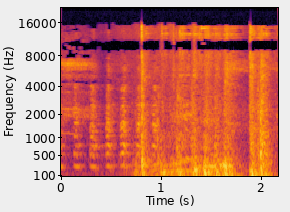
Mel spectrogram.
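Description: A hard-shell suitcase tumbling down carpeted stairs: a quick run of dull thumps, one per step, growing louder, ending in a heavier thump as it lands at the bottom.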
